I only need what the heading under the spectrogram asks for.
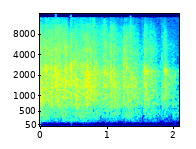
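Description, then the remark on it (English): A crowd in a church applauds steadily for a couple of seconds for the people who spent the previous day decorating it, a dense wash of many hands clapping at once with a few sharper claps standing out, fairly soft overall and with no one speaking. “So how about a round of applause for these guys for the time they spent yesterday?”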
